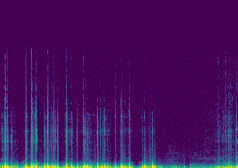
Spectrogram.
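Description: Fingertips and nails of both hands scratch the hollow metal mesh grille of a black USB microphone, producing a dense, irregular patter of dull, low-heavy scrapes and taps over a faint steady tone. The scratching is busiest at the start, thins out and grows quieter partway through, then picks up slightly again at the end.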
